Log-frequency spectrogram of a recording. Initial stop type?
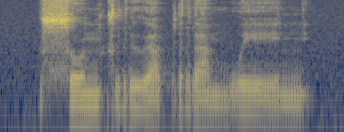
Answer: plain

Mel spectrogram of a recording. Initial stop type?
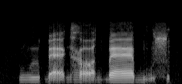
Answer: implosive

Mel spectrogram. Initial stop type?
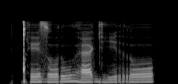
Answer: click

